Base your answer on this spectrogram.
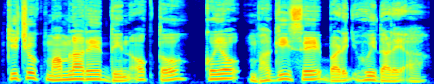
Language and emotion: Santali, neutral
